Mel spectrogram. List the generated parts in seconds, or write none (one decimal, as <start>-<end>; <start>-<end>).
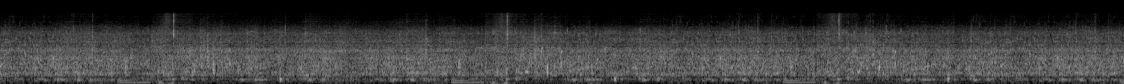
0.6-5.6; 6.0-6.7; 9.2-9.7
